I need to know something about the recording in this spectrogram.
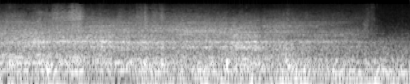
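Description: Tram running past in city traffic: a steady rushing rumble with a faint hum. The hiss falls away just before the end.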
